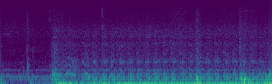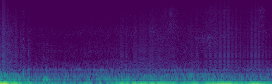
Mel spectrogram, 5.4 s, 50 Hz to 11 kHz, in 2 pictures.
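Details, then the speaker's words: BMW F-series M140i after flashing a Bootmod3 Stage 1 map, with brake-pedal start coded out. After the ignition is off for 5 seconds, the starter cranks about half a second, a little slow to start, then the engine catches into a steady idle. "Generally it would fire straight up. We've coded out the brake pedal push for start on this, and to be honest, we're going to be going back to brake pedal start every now and then. It's just a little bit slow to start for whatever reason, but I wouldn't expect that at all with Bootmod."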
